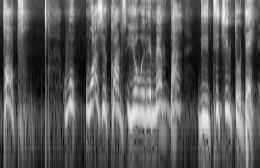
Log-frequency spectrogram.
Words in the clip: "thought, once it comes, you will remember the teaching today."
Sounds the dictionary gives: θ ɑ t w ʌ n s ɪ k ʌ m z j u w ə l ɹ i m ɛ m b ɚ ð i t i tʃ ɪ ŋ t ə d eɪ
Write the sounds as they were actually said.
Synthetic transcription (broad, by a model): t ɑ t w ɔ n s ɪ k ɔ m s j u w ə l ɹ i m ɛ m b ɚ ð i t i tʃ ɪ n t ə d eɪ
